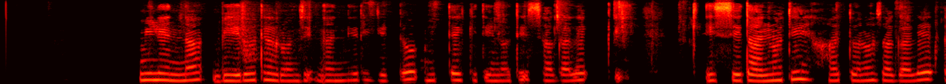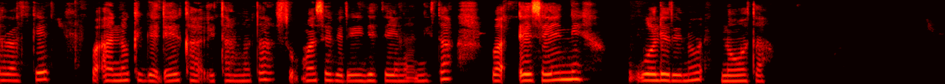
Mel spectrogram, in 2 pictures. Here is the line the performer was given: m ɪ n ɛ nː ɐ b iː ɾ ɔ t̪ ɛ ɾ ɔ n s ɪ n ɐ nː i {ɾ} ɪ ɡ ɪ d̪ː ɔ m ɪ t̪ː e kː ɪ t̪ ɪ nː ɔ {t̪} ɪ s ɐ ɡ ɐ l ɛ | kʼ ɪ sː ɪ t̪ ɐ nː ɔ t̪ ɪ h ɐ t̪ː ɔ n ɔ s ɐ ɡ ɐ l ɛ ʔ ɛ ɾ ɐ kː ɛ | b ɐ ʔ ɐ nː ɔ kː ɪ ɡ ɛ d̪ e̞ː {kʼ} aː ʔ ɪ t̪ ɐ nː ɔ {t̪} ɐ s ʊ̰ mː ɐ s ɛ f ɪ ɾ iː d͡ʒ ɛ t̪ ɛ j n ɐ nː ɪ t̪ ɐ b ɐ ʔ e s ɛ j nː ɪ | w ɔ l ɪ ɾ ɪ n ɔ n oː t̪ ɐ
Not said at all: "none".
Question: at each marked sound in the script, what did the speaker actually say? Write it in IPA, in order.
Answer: ɾ, t̪, k, t̪

